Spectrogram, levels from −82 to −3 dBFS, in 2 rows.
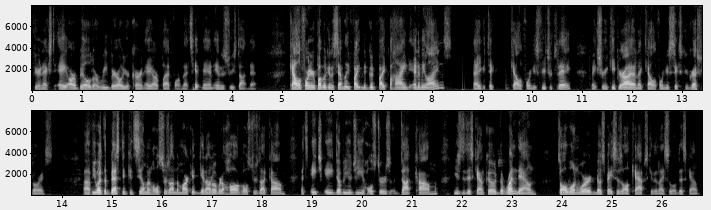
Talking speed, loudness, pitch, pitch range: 180 wpm, -28 LUFS, 125 Hz, 115-140 Hz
